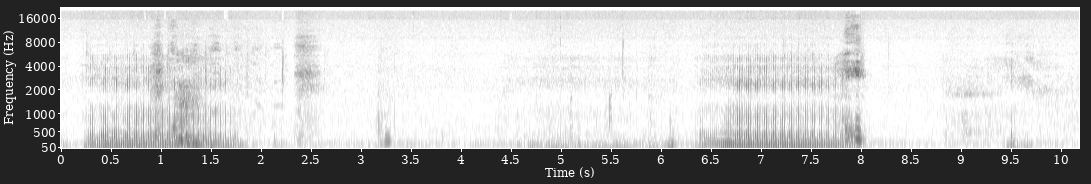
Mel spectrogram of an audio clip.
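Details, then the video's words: Saint Bernard asleep indoors, snoring with two long, deep, rumbling breaths about six seconds apart, each lasting over a second, with quiet breathing in between. "Snoring saint bernard"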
